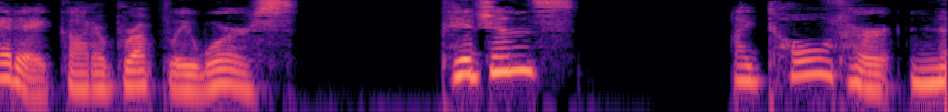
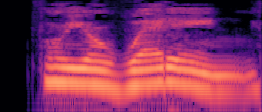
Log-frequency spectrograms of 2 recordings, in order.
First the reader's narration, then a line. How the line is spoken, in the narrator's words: said my mother impatiently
